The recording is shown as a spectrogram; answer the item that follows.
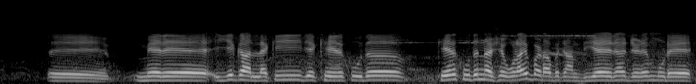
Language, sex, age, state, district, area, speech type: Dogri, male, 18-30, Jammu and Kashmir, Samba, rural, spontaneous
